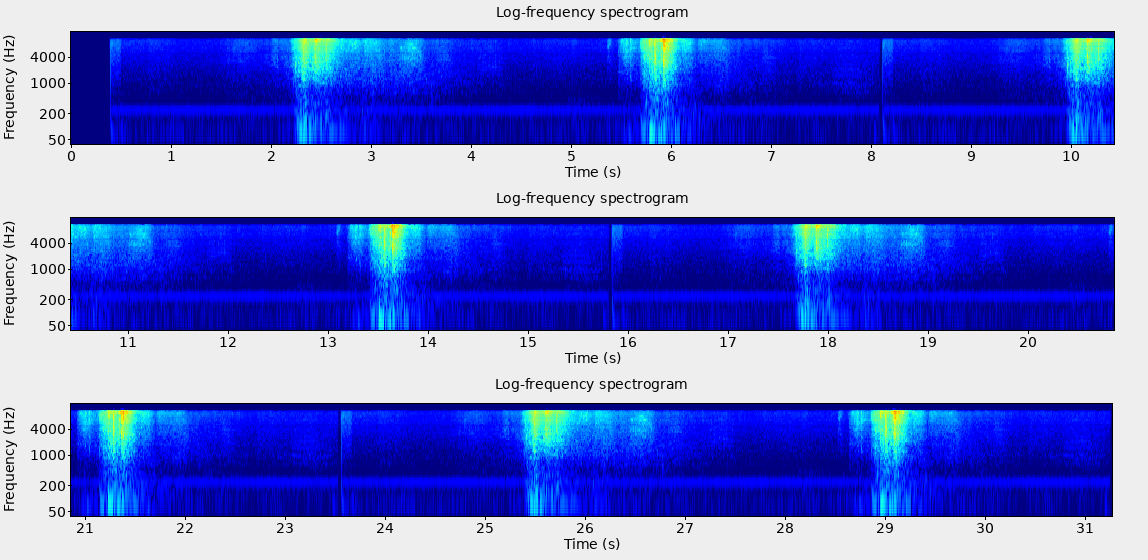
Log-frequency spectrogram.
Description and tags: cortina de baño abriendo y cerrando
Cortina de baño vieja.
